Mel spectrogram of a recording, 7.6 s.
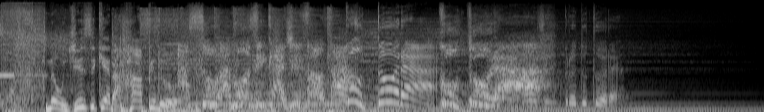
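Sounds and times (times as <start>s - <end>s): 
volta break beat: 0.3s - 5.1s.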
